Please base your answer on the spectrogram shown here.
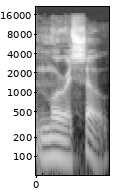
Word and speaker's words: Morisseau: also the playwright of Ain't Too Proud to Beg, Dominique Morisseau. Did I get it right? Yeah, you said it right.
